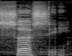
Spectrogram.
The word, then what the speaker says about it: Circe: were latinized and anglicized the hard case sound became a soft C and we now refer to her as Circe she was a daughter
